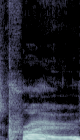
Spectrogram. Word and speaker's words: crow: Why is crow spelt with what is essentially a silent W? Because if we just get rid of that, we're just still crow, and if we have the W, it is still crow.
